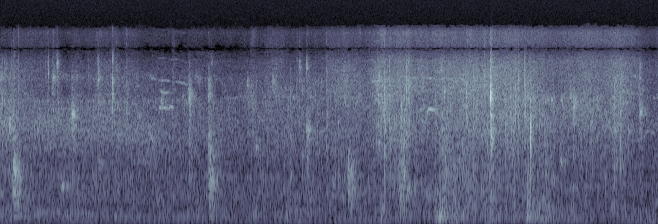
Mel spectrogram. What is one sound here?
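Water splashes and laps against a boat's hull.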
